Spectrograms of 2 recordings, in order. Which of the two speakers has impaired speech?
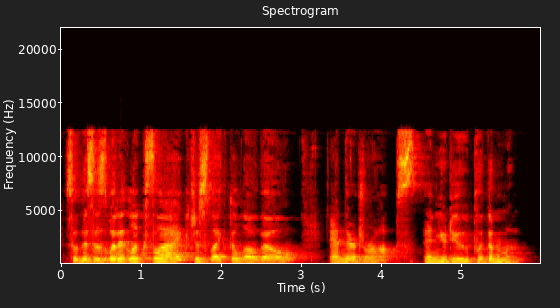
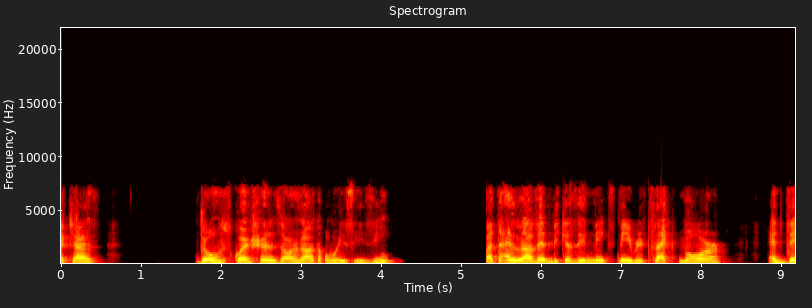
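The second: cerebral palsy; lifelong; age 45, childhood physiotherapy.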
